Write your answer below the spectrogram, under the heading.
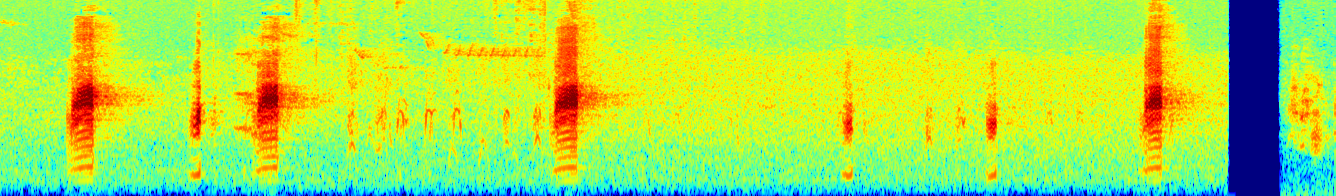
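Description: A duck gives four loud, harsh, nasal quacks at uneven intervals, with softer, shorter quacks between them and a brief faint call at the end.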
